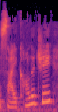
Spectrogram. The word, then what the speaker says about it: psychology: beginning of certain words we don't pronounce the P in psychology psychiatrist pseudo okay so we don't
